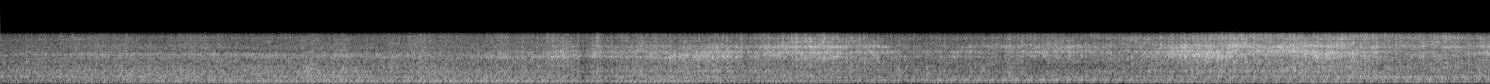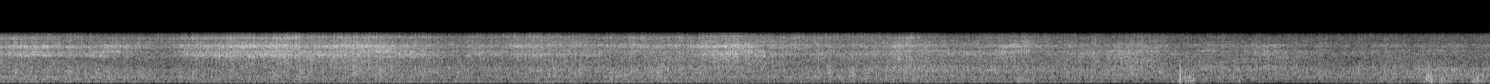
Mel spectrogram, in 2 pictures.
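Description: Diesel-electric locomotive engine running steadily as a KiwiRail train passes, with wheel-on-rail noise that swells and fades several times.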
